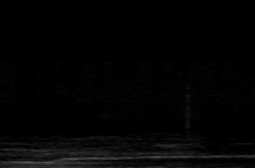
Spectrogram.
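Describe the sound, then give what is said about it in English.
An emergency siren wails steadily, its pitch sliding upward over a low rumble of background noise, with nobody talking. “Y'all hear that? Y'all hear them sirens?”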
